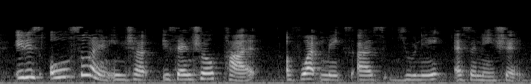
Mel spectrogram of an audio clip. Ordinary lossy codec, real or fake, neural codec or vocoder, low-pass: MP3, 24 kbps; real; none; 7.2 kHz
